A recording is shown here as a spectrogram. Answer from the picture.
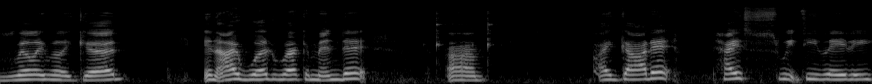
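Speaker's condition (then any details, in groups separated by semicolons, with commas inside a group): Brain injury; memory problems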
